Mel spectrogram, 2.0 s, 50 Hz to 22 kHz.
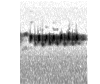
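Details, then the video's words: Lesser whitethroat recorded in Bydgoszcz parks between April and August 2023 with a Lumix FZ82 camera: a dry, rapid rattle of about nine high, even-pitched pulses lasting just over a second, clean background with no other sounds. "Piegża / Lesser whitethroat (Curruca curruca)"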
